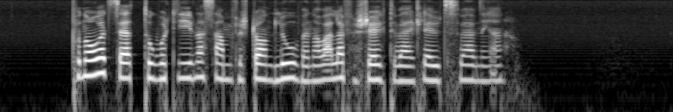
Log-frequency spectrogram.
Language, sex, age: Swedish, female, 21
